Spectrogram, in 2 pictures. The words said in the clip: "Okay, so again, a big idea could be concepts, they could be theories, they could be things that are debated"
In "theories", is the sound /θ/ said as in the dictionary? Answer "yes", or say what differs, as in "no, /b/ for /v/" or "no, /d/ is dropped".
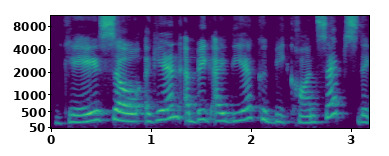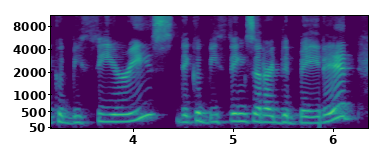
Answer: yes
